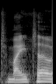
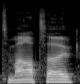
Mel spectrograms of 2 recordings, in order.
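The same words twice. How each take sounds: First: It is said with an American pronunciation. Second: It is said with a British pronunciation. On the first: "I may throw in the odd word, like saying tomato" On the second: "instead of tomato"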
